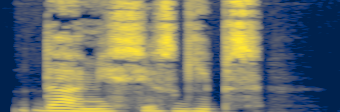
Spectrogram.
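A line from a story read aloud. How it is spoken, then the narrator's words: Forced out, embarrassed. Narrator (Russian): выдавила Эленор, мечтая только о том, чтобы скрыться от взгляда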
